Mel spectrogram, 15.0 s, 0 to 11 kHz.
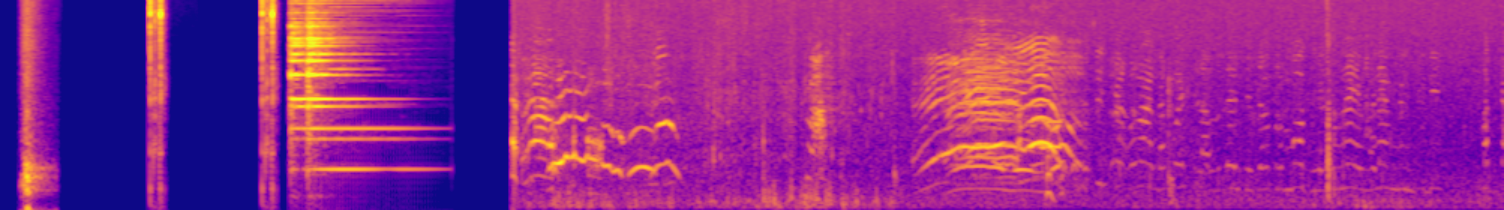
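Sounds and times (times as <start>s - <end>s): sharp clicks: 1.5s - 1.7s, 2.6s - 2.8s
bell ding: 2.9s - 4.6s
low outdoor background noise: 9.0s - 15.0s.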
